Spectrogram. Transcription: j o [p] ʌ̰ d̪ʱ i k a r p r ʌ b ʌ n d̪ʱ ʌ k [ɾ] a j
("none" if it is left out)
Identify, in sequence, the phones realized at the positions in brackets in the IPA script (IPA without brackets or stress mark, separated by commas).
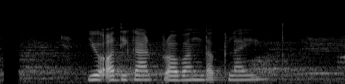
ʔ, l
